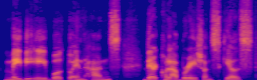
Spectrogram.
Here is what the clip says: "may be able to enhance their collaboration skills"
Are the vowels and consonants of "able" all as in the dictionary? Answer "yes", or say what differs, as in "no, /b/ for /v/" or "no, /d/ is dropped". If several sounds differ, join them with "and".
yes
